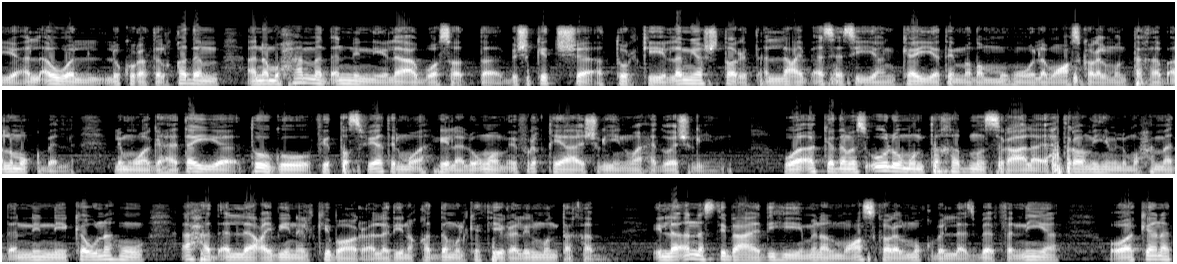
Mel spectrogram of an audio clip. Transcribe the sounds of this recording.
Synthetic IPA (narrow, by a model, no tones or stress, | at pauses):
ja̰ʔa̰lʔawːalːɪkʊɾˤɑlqɑd̪am | ʔanːamʊħamːad̪ʔanːɪnːilaːʕɪbwɑsˤɑt̪ˤbɪʃkɪt̪ʃa̰ʔa̰t̪ːʊɾˤkilamjɑʃt̪ɑɾˤɨt̪ˤʔa̰lːaːʕɪbʔa̰saːsɪjːankajːat̪ɪmːd̪ˤɑmːʊhʊlɪmʊʕa̰skɑɾˤalmʊnt̪axabʔa̰lmʊqbɪl | lɪmʊwaːɡaɦat̪ajt̪uːɡufit̪ːɑsˤfɪjaːt̪almʊʔahːɪlalɪʔʊmamʔɪ̰fɾiːqjaʕɪʃɾiːnwaːħɪd̪wɪʕɪʃɾiːn | wɪʔakːad̪masʔuːlmʊnt̪axabmɨsˤɾʕa̰la̰ʔɪ̰ħt̪ɪɾaːmɪhɪmlɪmʊħamːad̪ʔanːɪnːikawnaɦʊʔaħad̪ʔalːaːʕɪbiːnalkɪbɑːɾˤʔa̰lːaðiːnaqɑd̪ːamulkaθiːɾalɪlmʊnt̪axab̚ | ʔɪlːaʔanːast̪ɪbʕaːd̪ɪhimɪnalmʊʕaskɑɾˤalmʊqbɪlːɪʔasbaːbfanːɪjːa | wʔakaːna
